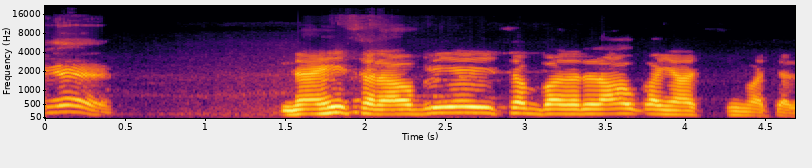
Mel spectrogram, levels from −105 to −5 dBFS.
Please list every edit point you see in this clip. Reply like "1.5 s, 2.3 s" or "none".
none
